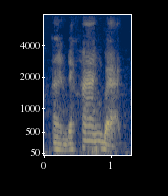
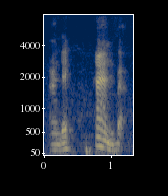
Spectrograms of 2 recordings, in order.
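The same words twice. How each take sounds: First: Handbag with a clear falling tone at the end. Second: Handbag said with a falling tone; falling tone again. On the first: Teacher showing the final fall on handbag. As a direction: let handbag fall to close the list. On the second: Teacher repeating the falling tone on handbag. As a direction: drop the pitch on handbag. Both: Shown as a demonstration. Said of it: "falling tone".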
